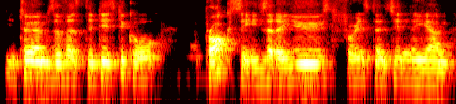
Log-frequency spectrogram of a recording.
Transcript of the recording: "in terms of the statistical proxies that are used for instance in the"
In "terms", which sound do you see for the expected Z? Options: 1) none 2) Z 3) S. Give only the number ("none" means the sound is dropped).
2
